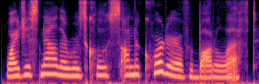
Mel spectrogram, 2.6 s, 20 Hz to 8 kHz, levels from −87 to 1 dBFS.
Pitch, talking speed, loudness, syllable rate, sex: 230 Hz, 300 wpm, -17 LUFS, 6.8 syllables/s, female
